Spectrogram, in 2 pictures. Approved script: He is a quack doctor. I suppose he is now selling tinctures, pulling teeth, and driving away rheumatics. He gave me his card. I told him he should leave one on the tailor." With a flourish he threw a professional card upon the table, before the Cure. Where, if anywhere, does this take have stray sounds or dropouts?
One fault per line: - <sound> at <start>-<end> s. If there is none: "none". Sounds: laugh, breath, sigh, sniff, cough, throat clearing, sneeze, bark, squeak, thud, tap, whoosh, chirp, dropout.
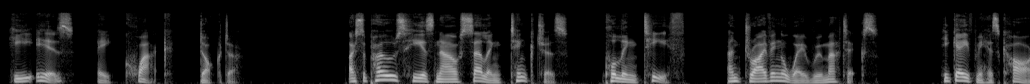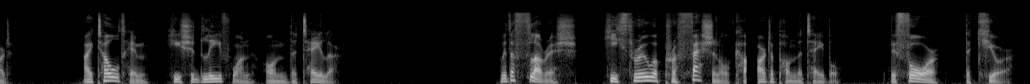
- dropout at 17.8-17.9 s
